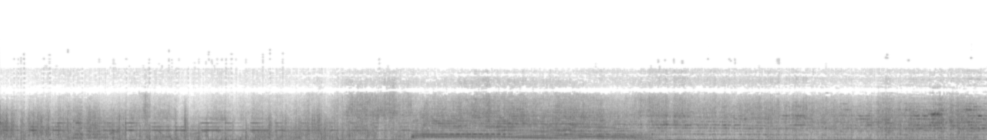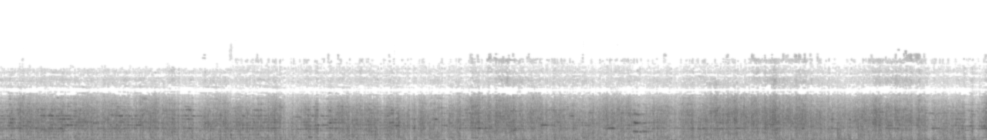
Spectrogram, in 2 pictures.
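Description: Diesel freight locomotives blowing their horn for a road crossing: a short note about a second in, then a long blast about six seconds in that drops in pitch as they pass. Then a loaded crude-oil tank car train rolling by with a steady rumble and clatter of wheels on the rails.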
